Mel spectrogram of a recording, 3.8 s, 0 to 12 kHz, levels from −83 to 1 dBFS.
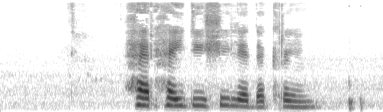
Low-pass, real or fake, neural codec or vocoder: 10.8 kHz; real; none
